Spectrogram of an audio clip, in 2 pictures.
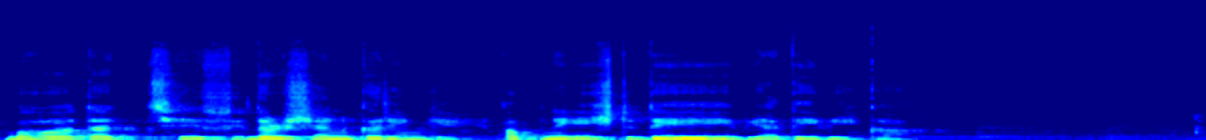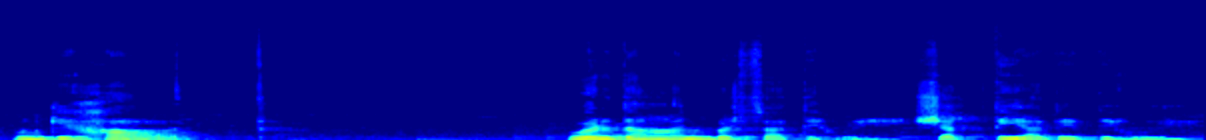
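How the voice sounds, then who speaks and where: A woman leading a guided meditation as a yoga instructor, soothing and gently instructing with long pauses. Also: mid-range voice, steady tone. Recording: roomy echo. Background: soft music.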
